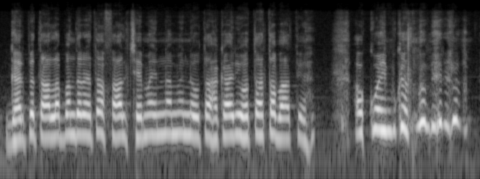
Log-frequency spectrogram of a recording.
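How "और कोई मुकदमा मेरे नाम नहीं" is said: crying, pitched high, tears breaking through. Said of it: "रोइए मत".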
